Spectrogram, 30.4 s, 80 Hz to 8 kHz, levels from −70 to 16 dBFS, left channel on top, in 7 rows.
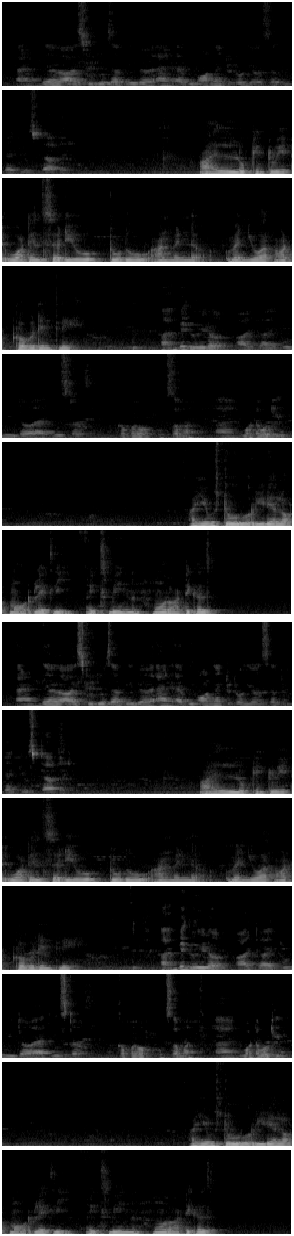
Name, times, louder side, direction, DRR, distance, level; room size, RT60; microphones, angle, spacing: voice 1, 0.2-5.4 15.4-18.7 19.1-20.3 20.6-21.7, right 3 dB, 75° right, 5 dB, 1.0 m, -37 dB
sound 1, 4.5-23.8, equal, 45° right, 1.5 m, -46 dB
voice 2, 7.3-11.7 12.1-14.2 15.0-15.1 24.6-29.2, left 2 dB, 30° left, 5 dB, 0.5 m, -23 dB
8.5 x 8.2 x 3.1 m, 0.72 s
head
